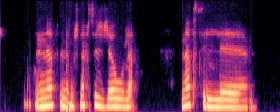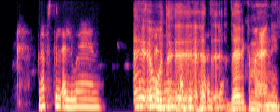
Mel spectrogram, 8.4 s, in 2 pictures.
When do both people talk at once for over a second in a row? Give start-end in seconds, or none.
6.3-7.6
